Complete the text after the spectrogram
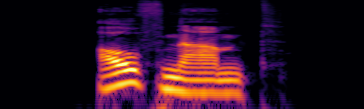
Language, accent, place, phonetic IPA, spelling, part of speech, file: German, Germany, Berlin, [ˈaʊ̯fˌnaːmt], aufnahmt, verb, De-aufnahmt.ogg
- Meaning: second-person plural dependent preterite of aufnehmen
